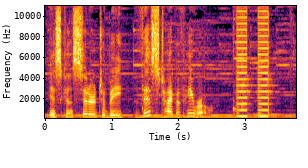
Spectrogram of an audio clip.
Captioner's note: buzzer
